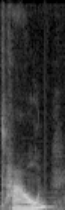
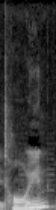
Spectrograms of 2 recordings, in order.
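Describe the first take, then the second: First: The vowel is a standard English 'ow'. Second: The vowel is a Belfast 'oi'-like sound. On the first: "that's town" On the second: "if you hear town"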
